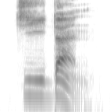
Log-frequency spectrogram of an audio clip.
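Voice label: "ji1 dan4", Mandarin Chinese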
